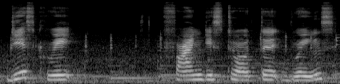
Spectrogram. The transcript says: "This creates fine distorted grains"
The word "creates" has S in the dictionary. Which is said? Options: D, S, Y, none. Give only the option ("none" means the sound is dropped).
none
